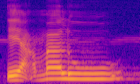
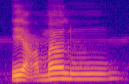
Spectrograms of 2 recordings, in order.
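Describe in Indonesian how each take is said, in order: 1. Vokal akhir dibulatkan dengan bibir dimajukan ke depan. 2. Vokal akhir dilebarkan dengan bibir tersenyum. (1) "ini adalah uh, yang benar" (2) "adapun yang taklil adalah"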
